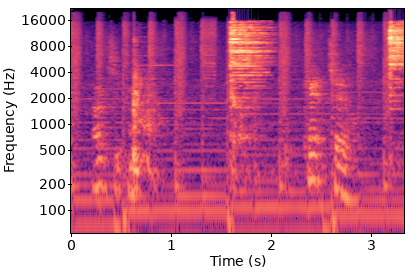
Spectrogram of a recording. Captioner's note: clink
